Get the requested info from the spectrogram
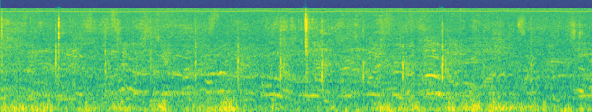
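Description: Indistinct talking voices with an irregular low rumble underneath.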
